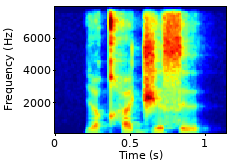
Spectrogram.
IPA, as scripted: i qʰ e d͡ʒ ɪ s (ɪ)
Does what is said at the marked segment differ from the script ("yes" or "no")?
no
